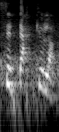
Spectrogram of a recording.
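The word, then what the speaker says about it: Psittacula: बड़ा अच्छा लगता है सिटक इसमें पीस साइलें होता है इसको हम लोग प्रोनाउंस करते हैं सिटक ठीक है पैरेट इसके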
